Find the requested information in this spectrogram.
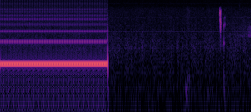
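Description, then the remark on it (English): A loud, steady electronic tone of an outgoing phone call placed by a radio host to a listener rings once for about a second and a half, then cuts off abruptly into quiet line hiss with a faint click. “Let's see if he answers the phone.”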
